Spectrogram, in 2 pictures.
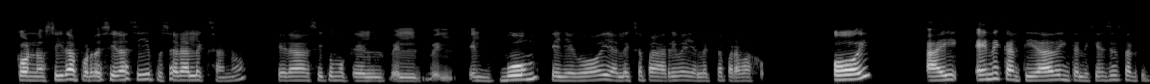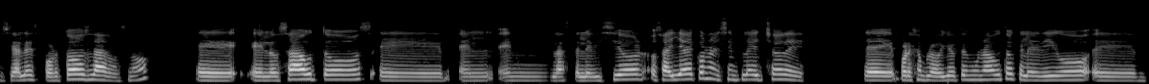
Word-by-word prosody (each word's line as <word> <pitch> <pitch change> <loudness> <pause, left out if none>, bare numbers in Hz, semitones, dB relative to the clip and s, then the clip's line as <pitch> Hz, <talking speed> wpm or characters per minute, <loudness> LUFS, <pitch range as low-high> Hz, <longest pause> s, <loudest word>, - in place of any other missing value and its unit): conocida, 200 +3 +3
por 195 -2 -4
decir 205 +3 -1
así, 235 +1 -1
pues, 185 -6 -14
era 200 0 +2
Alexa, 200 -5 -4
¿no? 210 - -14 0.3
Era 185 0 -2
así 180 +1 -10
como 190 -1 -8
que 175 -1 -5
el 170 0 -5
el 160 -1 -6
el 295 - -11
el 170 -2 -10
bum 215 - +6
que 185 - -3
llegó 180 +3 -3
y 225 -2 -1
Alexa 185 +1 -7
para 185 -2 -2
arriba 190 +3 -7
y 185 - -9
Alexa 175 +2 -10
para 160 - -5
abajo. 170 -1 -11 0.7
Hoy 230 - +9 0.6
hay 195 +4 +4 0.2
N 240 +4 +3
cantidad 195 -3 +3
de 220 - -2
inteligencias 195 +1 -8
artificiales 195 +3 -4
por 180 -2 -4
todos 235 0 +6
lados, 190 -7 +2
¿no? 235 +10 -7 0.4
Eh, 180 -1 +1
en 185 -1 -2
los 185 +4 -3
autos, 230 0 +4
eh, 175 -2 -5
el 180 0 -9
en 180 0 -11
las 175 0 -4
televisión, 225 +6 -1
o 225 - -4
sea, 210 0 +2
ya 235 +2 +2
con 280 -1 -1
el 240 -4 -6
simple 225 +1 -6
hecho 220 +2 -4
de 200 -6 -4 0.6
de, 190 -1 +4
por 205 -1 +2
ejemplo, 200 -3 -3
yo 200 +1 -3
tengo 215 -1 -5
un 215 0 -5
auto 225 +3 -1
que 225 - -5
le 195 -1 -3
digo, 200 +2 -1
e 180 -1 -5
195 Hz, 170 wpm, -22 LUFS, 180-220 Hz, 0.7 s, Hoy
